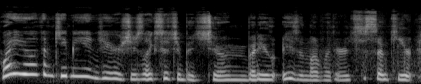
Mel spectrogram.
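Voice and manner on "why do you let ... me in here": a high, quick, lightly voiced demand; haughty prisoner girl. Vlogger voicing her story's prisoner to her guard, high and quick. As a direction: play the captive princess snapping at her guard, pitched up. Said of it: "And she's like".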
